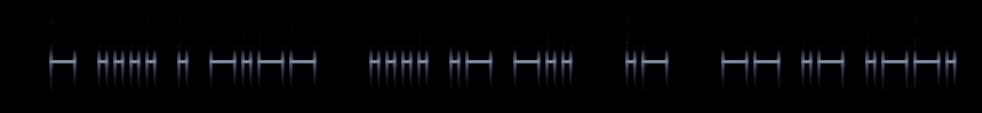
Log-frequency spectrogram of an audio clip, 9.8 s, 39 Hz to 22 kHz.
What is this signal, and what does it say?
Morse code, heard as a keyed tone, about 15 wpm, 700 Hz. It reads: THEY HAD A MAP
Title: Sentences from Top 1000 Words - Review Part 2 - 15wpm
